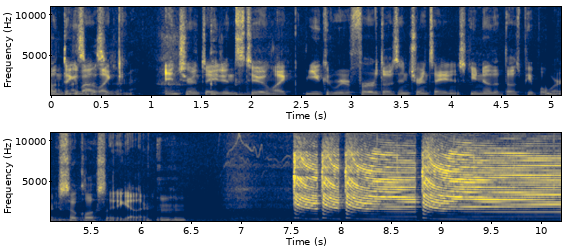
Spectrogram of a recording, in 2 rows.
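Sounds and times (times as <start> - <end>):
speech: 0.0 - 6.5
loud air horn blasts: 7.5 - 10.2.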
